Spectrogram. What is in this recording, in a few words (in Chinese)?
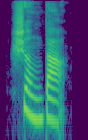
"盛大", Chinese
